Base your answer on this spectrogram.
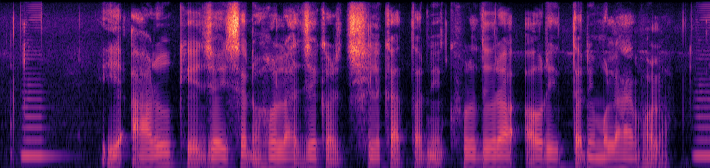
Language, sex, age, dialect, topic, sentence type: Bhojpuri, male, 36-40, Northern, agriculture, statement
